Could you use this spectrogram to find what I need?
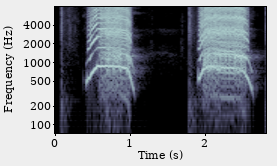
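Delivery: high, loud whooping cheer; wild gamer whoop; excited whoop. Real, not acted. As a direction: let out a big whoop of joy. Cheering at game jump.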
